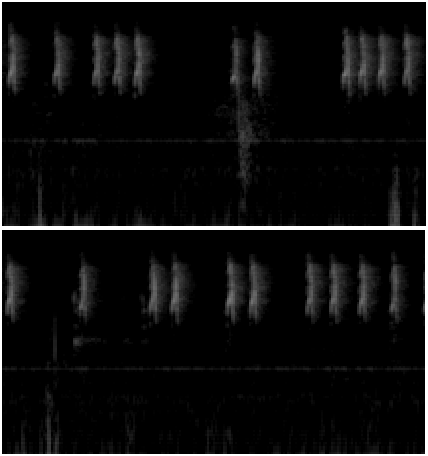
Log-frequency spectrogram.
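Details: Male prinia call used as a lure for birds: rapid bursts of three to five sharp, high chirps, each burst separated by short pauses and repeated steadily throughout, over a faint constant low hum.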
